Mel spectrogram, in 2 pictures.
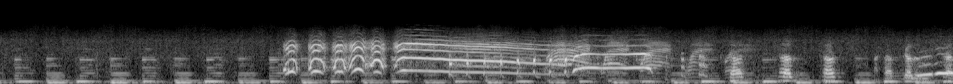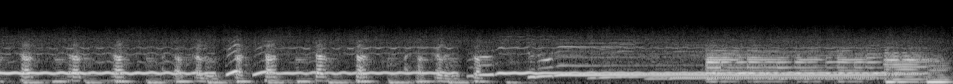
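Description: A 1940s vocal group record plays loud, with gliding, harmonized voices over a steady bouncing bass rhythm and sustained held notes, continuous throughout.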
